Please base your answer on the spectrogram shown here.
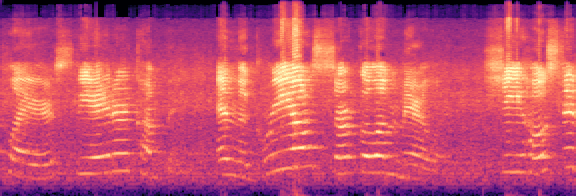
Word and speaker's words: griot: It's spelled G-R-I-O-T, but it's pronounced griot. The T is silent.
